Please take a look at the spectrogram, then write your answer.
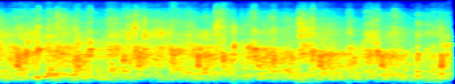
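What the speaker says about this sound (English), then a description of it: "Let's give a round of applause." Audience applause at a wealth-building investor panel, dense steady clapping from a room full of people, continuous and fairly loud throughout.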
